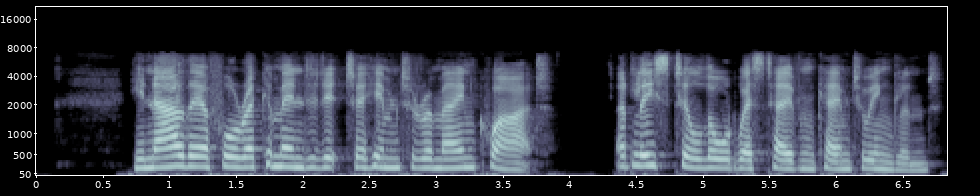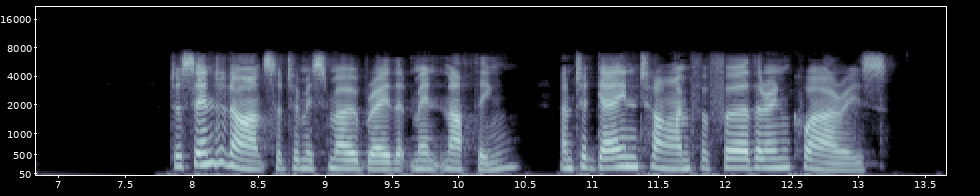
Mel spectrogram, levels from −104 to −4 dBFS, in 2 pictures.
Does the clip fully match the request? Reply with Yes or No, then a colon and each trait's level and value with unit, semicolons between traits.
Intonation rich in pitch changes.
No: average, 3.5 semitones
